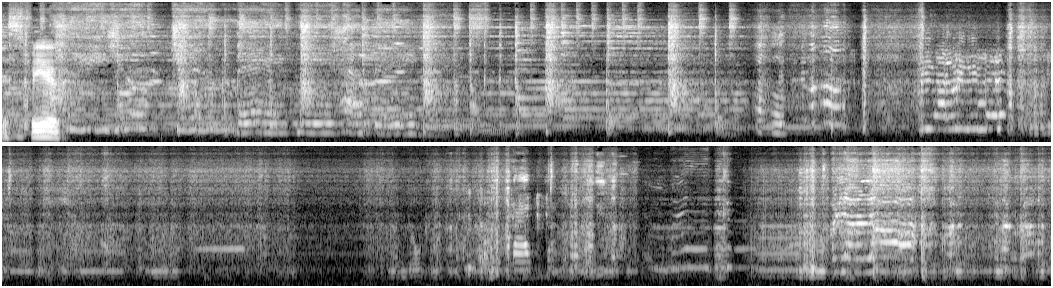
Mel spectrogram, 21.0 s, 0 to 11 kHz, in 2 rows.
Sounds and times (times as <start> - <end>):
Radio: 0.0 - 4.4, 7.5 - 20.9
Music: 0.0 - 10.4, 17.0 - 20.9.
